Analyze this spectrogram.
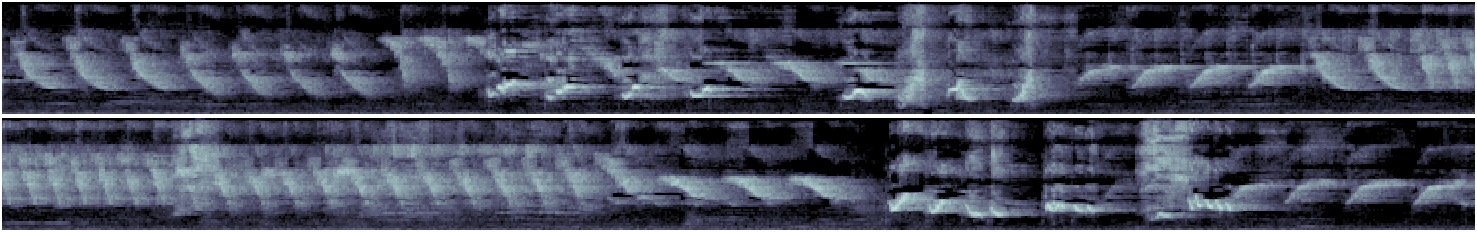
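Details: A greater green leafbird delivers a long, rich isian-style song of fast repeated high chirps and trills, with sweeping slurs and scratchy bursts, continuous for about fifteen seconds over a faint low hum.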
